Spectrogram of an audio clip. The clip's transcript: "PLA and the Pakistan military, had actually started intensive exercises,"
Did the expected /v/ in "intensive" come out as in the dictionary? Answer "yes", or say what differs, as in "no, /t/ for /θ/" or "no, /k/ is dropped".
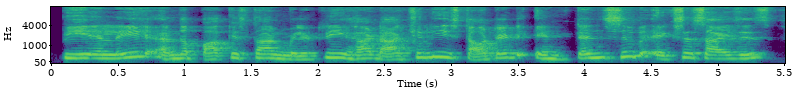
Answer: yes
